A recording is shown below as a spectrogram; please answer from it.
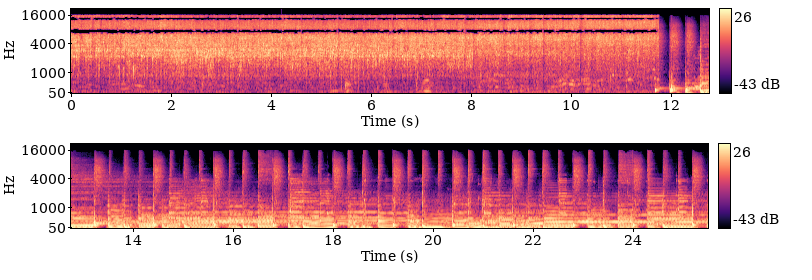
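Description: Fish sizzling and spattering in hot oil in a pan, a steady loud hiss that turns denser and crackling partway through when more fish goes in, continuing without speech.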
